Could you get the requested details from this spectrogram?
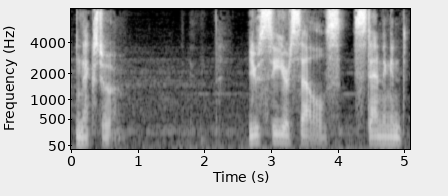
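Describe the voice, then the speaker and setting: A man narrating a tabletop game as dungeon master, slow and descriptive with fillers. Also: low voice.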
